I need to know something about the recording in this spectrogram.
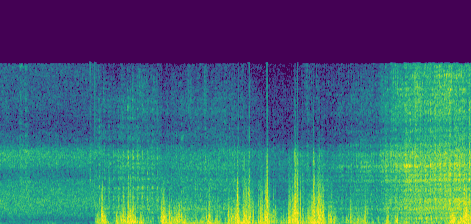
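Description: A go-kart engine buzzes loudly as it drives past nearby.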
